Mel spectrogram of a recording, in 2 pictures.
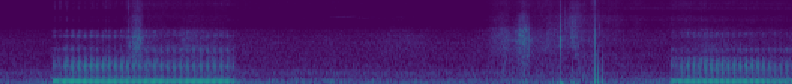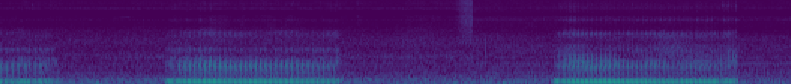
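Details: Deep, rattling snores roughly every three to four seconds from a sleeping pug, with quieter breathing between them: dog snoring.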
